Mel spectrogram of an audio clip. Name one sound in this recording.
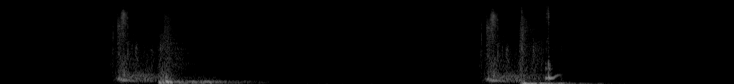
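A short whooshing sound effect plays twice.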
